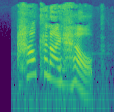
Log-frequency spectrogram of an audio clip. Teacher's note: the two small words can I sound like one word with two syllables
